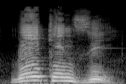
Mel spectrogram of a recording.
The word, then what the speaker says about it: vacancy: Vacancy. You pronounce as vacancy. 3 syllable. First syllable you are stressing is being a noun.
